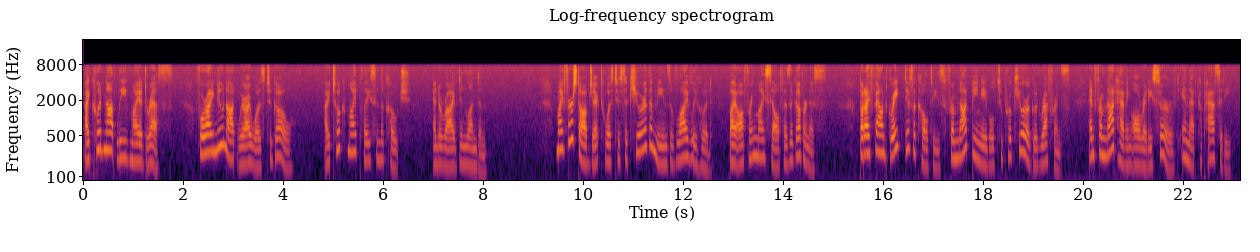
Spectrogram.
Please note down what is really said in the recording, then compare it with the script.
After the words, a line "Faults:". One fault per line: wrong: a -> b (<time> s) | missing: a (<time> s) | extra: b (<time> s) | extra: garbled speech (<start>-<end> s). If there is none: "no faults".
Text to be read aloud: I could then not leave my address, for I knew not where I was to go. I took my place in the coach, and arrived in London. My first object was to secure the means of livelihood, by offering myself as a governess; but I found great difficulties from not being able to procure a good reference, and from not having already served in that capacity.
I could not leave my address, for I knew not where I was to go. I took my place in the coach, and arrived in London. My first object was to secure the means of livelihood, by offering myself as a governess; but I found great difficulties from not being able to procure a good reference, and from not having already served in that capacity.
Faults:
missing: then (0.4 s)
